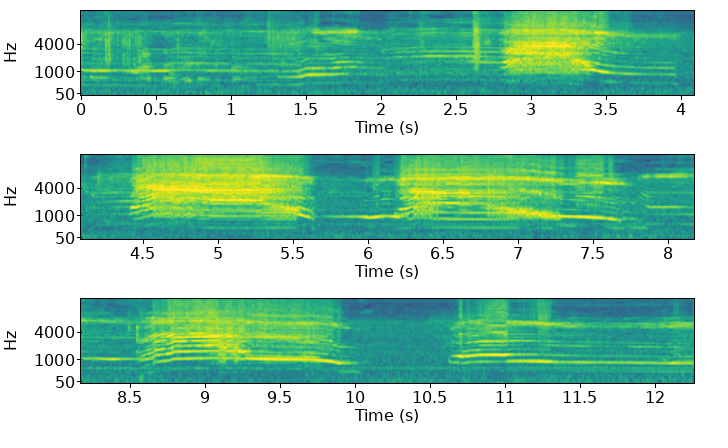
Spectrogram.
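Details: Loud, nonstop meowing from a stray feral cat, a run of long wailing calls, some sliding downward and some rough and noisy, coming about every two seconds with a steady hum beneath.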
